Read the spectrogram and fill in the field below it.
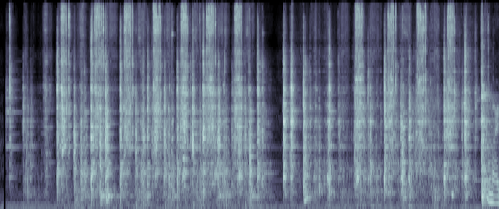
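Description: A ratchet wrench turns loose three bolts holding a car's muffler, giving steady rapid clicking runs broken by short pauses, close and fairly loud, with no voices.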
